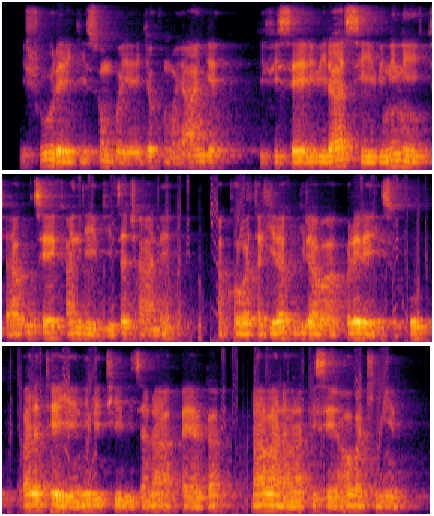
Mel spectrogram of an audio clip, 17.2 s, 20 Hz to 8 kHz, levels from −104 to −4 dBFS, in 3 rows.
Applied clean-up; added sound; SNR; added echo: neural separator model SepFormer DNS4.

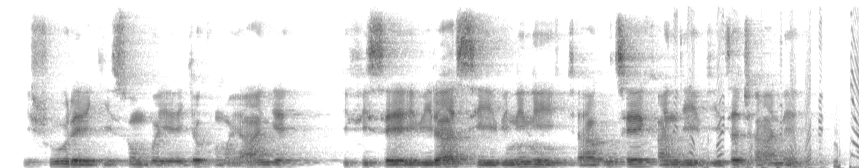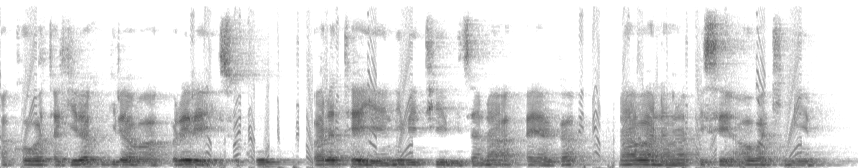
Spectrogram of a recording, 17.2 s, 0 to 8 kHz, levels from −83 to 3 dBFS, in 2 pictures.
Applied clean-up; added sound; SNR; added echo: none; Scratching (performance technique); 18 dB; reverberation time 0.7 s.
